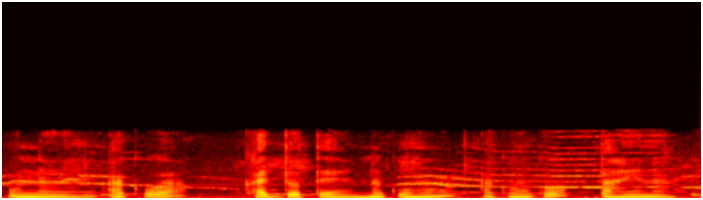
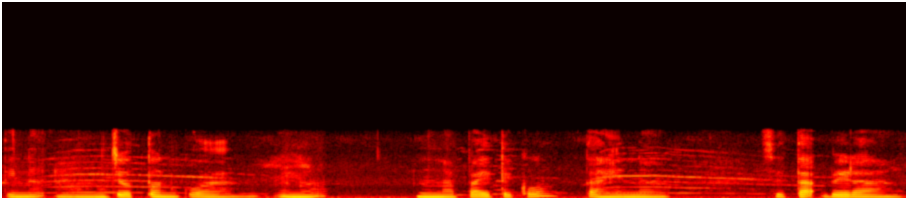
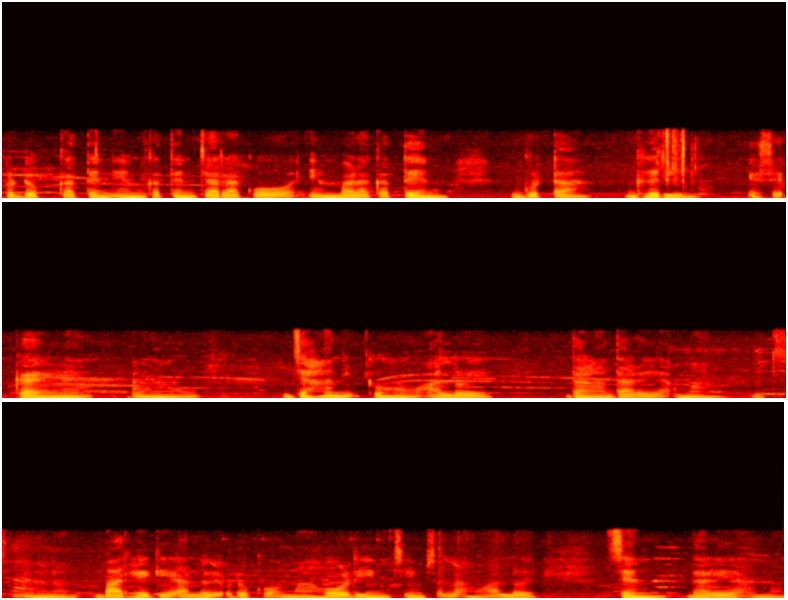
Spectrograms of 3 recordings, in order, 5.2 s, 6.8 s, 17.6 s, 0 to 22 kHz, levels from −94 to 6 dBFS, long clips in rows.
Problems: constant background noise, continuous background conversations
